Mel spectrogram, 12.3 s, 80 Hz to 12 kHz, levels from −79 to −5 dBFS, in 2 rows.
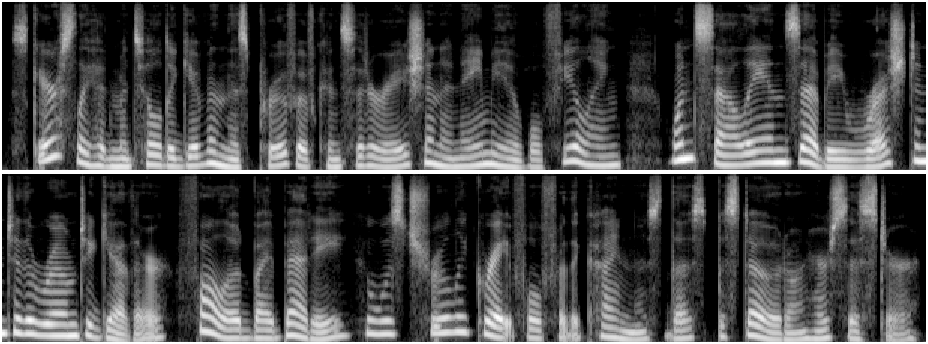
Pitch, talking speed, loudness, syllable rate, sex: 195 Hz, 170 wpm, -17 LUFS, 5.3 syllables/s, female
